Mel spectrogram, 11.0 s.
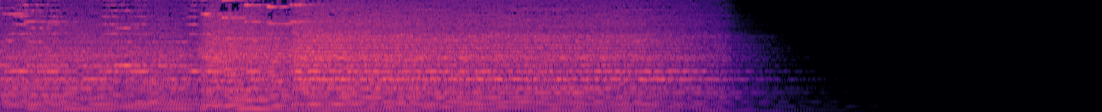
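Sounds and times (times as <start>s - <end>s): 
oboe: 0.0s - 7.6s
two cellos: 0.0s - 7.6s
flute: 0.0s - 7.8s.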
